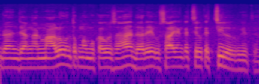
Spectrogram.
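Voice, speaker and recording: Pitched fairly high, a man talks with monotone, flat intonation. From West Java, Indonesia. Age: 40s. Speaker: street drink vendor. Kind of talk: interview testimony. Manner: hesitant, frequent fillers.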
